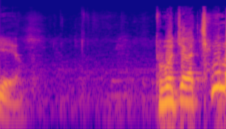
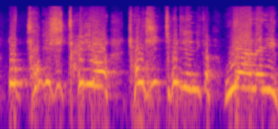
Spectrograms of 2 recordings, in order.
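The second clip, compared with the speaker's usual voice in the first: high-pitched scolding mum voice; exasperated motherly nagging, acted out; 11 semitones higher than usual. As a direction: nag your child in a raised, high voice. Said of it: "잔소리하는 거예요".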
